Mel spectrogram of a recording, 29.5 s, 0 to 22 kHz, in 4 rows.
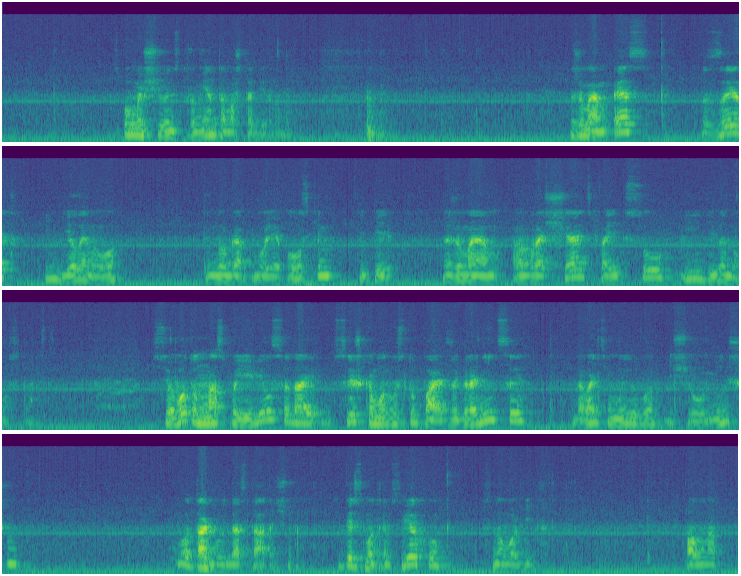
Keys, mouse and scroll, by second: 1.2 KP_1, 1.4-2.9 middle drag, 4.8-6.7 middle drag, 5.8 s, 13.0 r, 16.0-18.4 middle drag, 19.2 KP_1, 19.5 z, 20.8-23.5 middle drag, 22.4 s, 24.2-26.1 drag, 24.7-26.0 middle drag, 25.3 KP_7, 26.6 z, 29.3-29.4 middle drag.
